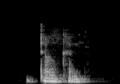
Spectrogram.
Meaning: 1. A male given name from Scottish Gaelic anglicized from Scottish Gaelic Donnchadh; the name of two early saints and of two kings of Scotland 2. A Scottish surname originating as a patronymic
- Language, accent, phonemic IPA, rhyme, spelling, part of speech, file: English, Southern England, /ˈdʌŋkən/, -ʌŋkən, Duncan, proper noun, LL-Q1860 (eng)-Duncan.wav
